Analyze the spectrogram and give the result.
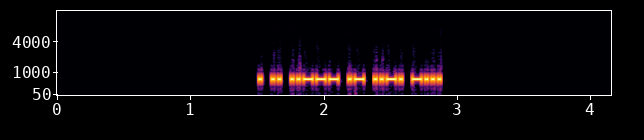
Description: Morse code, heard as a keyed tone, about 49 wpm, 700 Hz. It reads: EI2AFB
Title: DXCC-100 Call Signs - 6 Characters - 50wpm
